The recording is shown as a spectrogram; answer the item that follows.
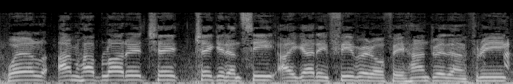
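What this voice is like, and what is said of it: Latin accent. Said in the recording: “The Latin accent”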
